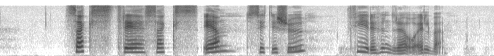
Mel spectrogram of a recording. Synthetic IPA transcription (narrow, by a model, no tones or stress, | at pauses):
sɛkst̪ʰɾeːsɛkseːnsœt̪ɪʂʉː | fiːɾəɦʉnd̪ɾəo̰ːʔɛlʋə̰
